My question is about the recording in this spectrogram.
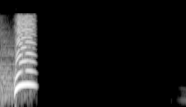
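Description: A single sung note that slides upward in pitch, cut off sharply about half a second in; after it the sound drops out completely and there is dead silence.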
